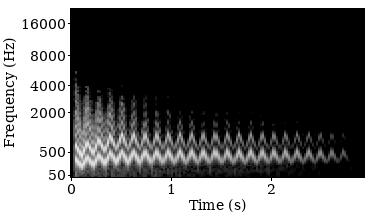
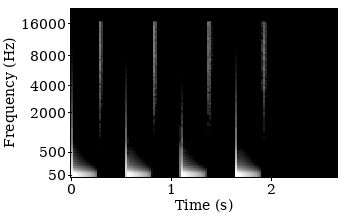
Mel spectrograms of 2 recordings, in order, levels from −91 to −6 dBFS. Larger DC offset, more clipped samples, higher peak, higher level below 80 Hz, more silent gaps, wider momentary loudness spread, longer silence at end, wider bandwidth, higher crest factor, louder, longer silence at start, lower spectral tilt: neither; neither; second, -8 dBFS vs -2 dBFS; second, -76 dBFS vs -20 dBFS; second, none vs 0.31-0.54 s, 0.86-1.08 s, 1.40-1.63 s; first, 22 LU vs 11 LU; second, 0.7 s vs 0.85 s; second, 4.3 kHz vs 16 kHz; about the same, 14 dB vs 16 dB; about the same, -22 LUFS vs -21 LUFS; about the same, 0 s vs 0 s; second, -6.5 dB/octave vs -8.5 dB/octave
